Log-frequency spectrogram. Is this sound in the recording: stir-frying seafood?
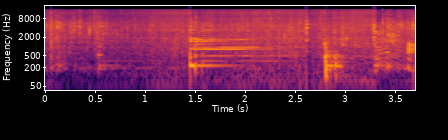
yes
